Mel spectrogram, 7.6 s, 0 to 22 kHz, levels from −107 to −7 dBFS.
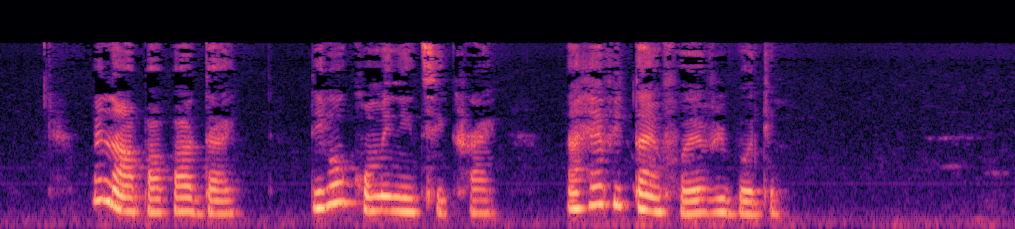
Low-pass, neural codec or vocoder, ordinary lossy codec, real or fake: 14.4 kHz; none; MP3, 48 kbps; real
